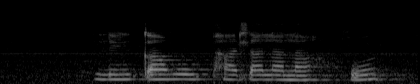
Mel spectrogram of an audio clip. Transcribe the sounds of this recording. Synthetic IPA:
lɪkʼaɣʊpʰat͡ɬʼalalaɣʊ

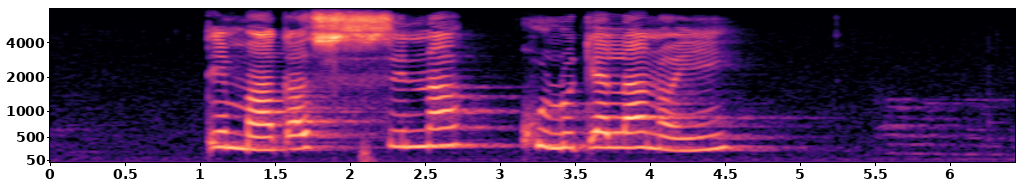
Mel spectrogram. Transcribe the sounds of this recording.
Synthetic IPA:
tʼim̤akʼaʂinakʰulukʼɛlanɔɦi

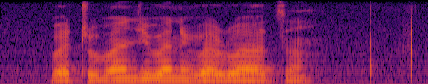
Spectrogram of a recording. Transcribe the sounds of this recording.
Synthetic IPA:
βatʰuβand͡ʒiβanɛβaɺwaːd͡za

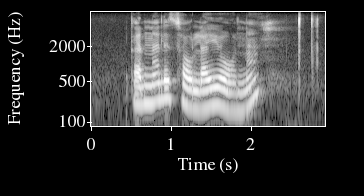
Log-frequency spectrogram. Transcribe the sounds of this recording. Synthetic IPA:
kʼan̩nalɪt͡sʰwaʊlajɔːna

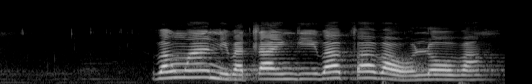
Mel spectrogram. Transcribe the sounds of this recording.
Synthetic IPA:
βaŋwaniβat͡ɬʼaŋɡiβap̪faβaɦɔlɔːβa

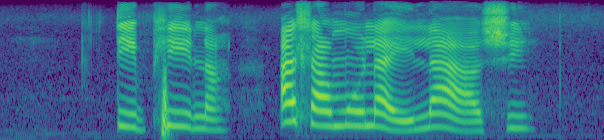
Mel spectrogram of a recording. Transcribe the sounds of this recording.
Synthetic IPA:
tʼipʰina | aɬamulaɦilaːʂi

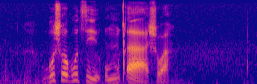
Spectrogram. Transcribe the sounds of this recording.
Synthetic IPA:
k̬uʃok̬ut͡sʰʼium̩ǃaːʃwa̰

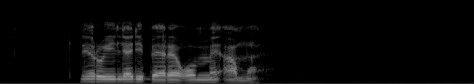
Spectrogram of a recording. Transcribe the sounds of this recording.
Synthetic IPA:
lɪɾʊiladipʼɛɾɛɣʊm̩mɪʔamɔ

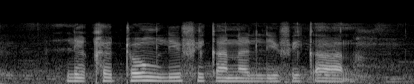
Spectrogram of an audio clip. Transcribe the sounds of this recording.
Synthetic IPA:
lɪq͡χʰɛtʰoŋ̩lɪfɪkʼanalɪfɪkʼaːna

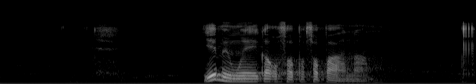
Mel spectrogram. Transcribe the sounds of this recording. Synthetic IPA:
jemɪŋwɛkʼaɣʊfapʼafapʼa̰ːna̰

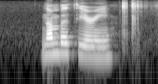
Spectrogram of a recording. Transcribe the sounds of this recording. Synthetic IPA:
nãmbəθiəɹi

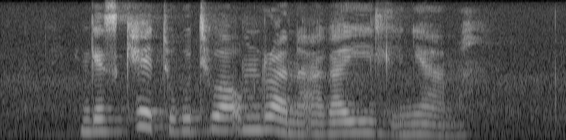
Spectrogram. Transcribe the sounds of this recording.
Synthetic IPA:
ŋesi̥kʰetʰuk̬utʰiwaʔum̩ntʼwanaʔak̬ajiɮiɲaːma

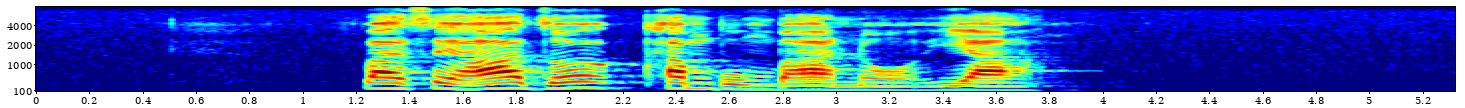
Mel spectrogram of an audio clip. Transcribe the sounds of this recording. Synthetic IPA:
βasɪɦad͡zɔkʰambumbanɔja

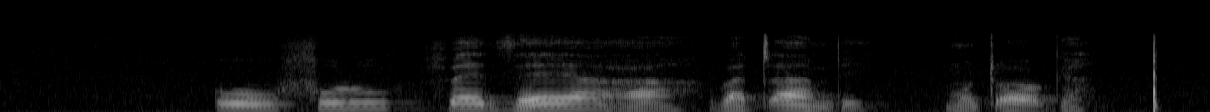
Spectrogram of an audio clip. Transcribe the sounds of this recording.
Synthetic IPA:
ufuɺu | fɛd͡zɛaɦaβatʼambi | mutʼɔːɡa

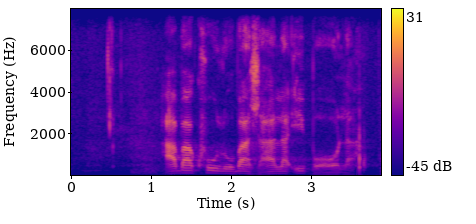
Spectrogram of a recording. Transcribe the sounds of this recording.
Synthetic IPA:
a̰ɓakʰuluɓaɮalaʔib̥ʱɔːla̰

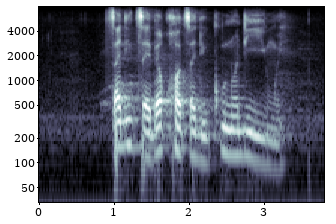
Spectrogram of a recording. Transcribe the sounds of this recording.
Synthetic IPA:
t͡sadit͡sʼɛbɛq͡χʰɔt͡sadikʼunɔdiːŋwɛ

